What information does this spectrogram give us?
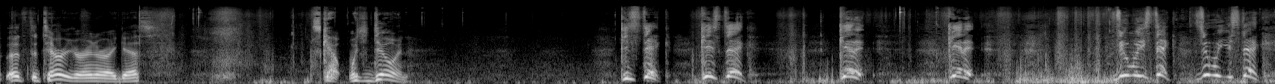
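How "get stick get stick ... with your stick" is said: high, eager urging; excited dog talk. Real, not acted. Owner egging her dog on to fetch, high and eager. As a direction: pump the dog up to grab the stick.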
